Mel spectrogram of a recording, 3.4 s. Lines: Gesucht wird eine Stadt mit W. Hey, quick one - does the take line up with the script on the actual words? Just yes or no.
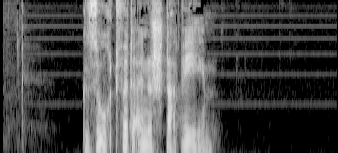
no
